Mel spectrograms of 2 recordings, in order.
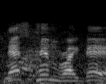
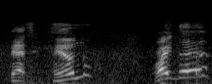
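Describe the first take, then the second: First: Said in the usual way. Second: "That's him right there?" with RIGHT THERE rising high; disbelieving echo, "there" lifting into a question; incredulous echo question. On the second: Retold or imitated. Teller questions her, echoing words.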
